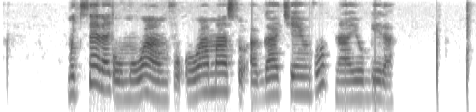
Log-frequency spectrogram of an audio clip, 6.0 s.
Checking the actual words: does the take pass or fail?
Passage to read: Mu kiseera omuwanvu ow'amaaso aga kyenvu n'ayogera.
pass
